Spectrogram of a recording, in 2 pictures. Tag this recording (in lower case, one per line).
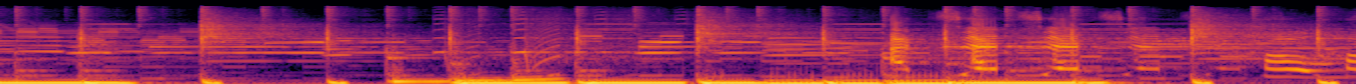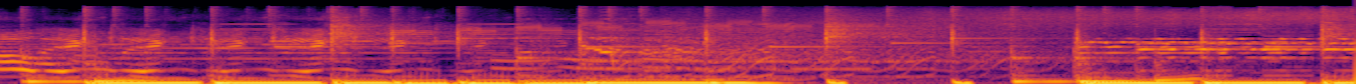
drum machine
